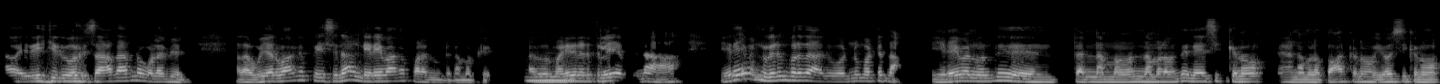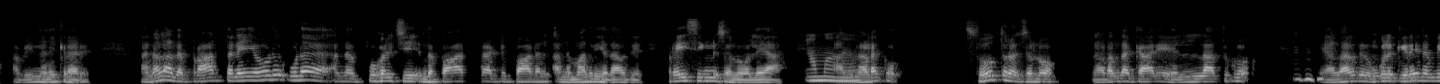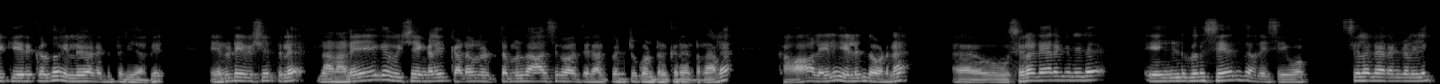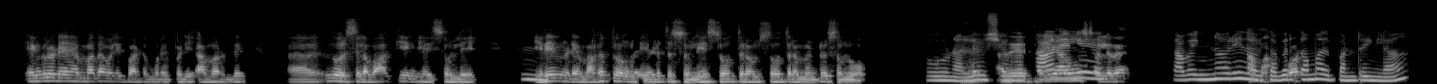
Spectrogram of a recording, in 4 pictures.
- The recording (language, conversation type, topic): Tamil, podcast, உங்கள் வீட்டில் காலை வழக்கம் எப்படி இருக்கிறது?
- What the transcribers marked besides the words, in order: laughing while speaking: "ஆ இதை இது ஒரு சாதாரண உளவியல்"; other background noise; in English: "பிரைசிங்னு"; laugh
